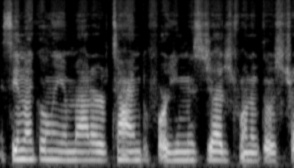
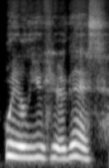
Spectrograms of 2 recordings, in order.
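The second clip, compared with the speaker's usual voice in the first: out of breath excited; 5 semitones higher, 7 dB louder than usual. A narrator's reading. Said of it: "excited and out of breath".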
